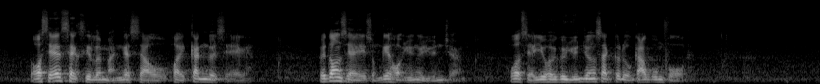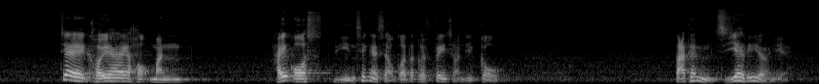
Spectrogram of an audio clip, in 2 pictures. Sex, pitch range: male, 130-220 Hz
